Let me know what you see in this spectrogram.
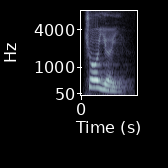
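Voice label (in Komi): "чойӧй", Komi, female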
